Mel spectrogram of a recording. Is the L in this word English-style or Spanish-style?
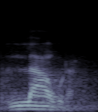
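Spanish. The L is said Spanish-style, mouth more open.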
